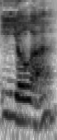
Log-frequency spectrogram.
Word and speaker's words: Eyoalha: along the way and I put the phonetic pronunciation underneath for those of you are still struggling so it's Yola and it's a Native American word which means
